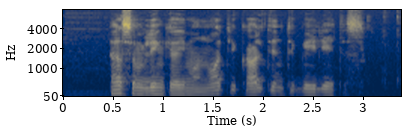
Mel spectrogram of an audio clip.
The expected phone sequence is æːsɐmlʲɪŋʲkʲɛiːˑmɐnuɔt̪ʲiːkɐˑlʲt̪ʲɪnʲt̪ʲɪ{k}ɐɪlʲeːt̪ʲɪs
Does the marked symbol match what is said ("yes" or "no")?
no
